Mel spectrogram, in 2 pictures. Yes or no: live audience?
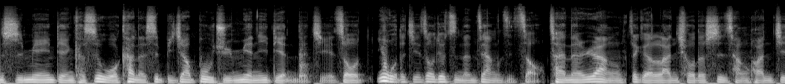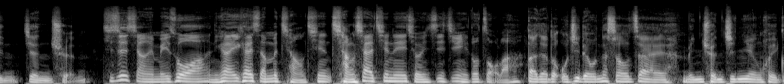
no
